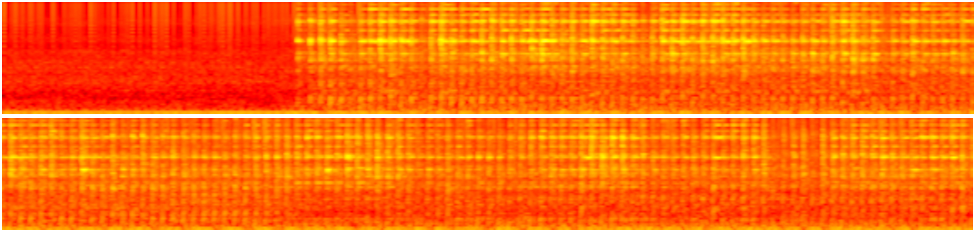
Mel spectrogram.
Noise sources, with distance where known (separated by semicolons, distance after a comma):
unidentified impact machinery, near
